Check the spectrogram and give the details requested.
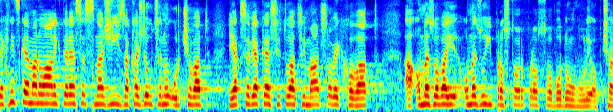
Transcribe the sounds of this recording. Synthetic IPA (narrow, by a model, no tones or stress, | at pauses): t̪ɛxnɪt͡skɛːmanuaːlɪk̚t̪ɛɾɛːsɛsnaʒiːzakaʒdo̞wt͡sɛnuuɾt͡ʃo̞vat̪jaksɛvjakɛːsɪt̪uat͡sɪmaːt͡ʃlo̞vjɛkxo̞vat̪ | ʔaʔoʔomɛzujiːpɾo̞st̪o̞ɾpɾo̞svo̞bo̞dno̞wvuːlɪo̞pt͡ʃa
